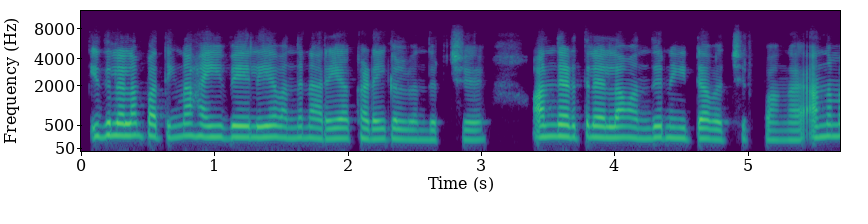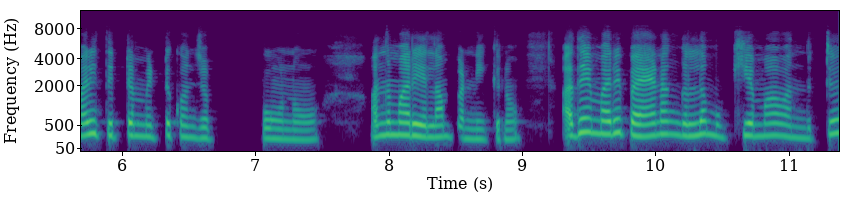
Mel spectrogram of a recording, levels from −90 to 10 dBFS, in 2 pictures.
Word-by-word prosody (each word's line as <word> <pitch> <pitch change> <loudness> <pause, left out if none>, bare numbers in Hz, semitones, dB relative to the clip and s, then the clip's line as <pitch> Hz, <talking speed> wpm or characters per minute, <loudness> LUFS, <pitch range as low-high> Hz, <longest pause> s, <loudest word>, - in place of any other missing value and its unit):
இதிலலாம் 275 0 +3
பாத்தீங்கன்னா 255 +1 0
ஹைவேலேயே 240 0 +2
வந்து 230 +1 -5
நெறையா 215 +1 0
கடைகள் 205 0 -1
வந்துருச்சு. 190 0 -6 0.5
அந்த 255 +1 +1
இடத்துலல்லாம் 235 -1 +1
வந்து 220 +3 -2
நீட்டா 215 -1 0
வச்சுருப்பாங்க. 190 0 -8 0.2
அந்தமாரி 260 +5 +1
திட்டமிட்டு 275 -2 -1
கொஞ்சம் 225 -3 -6 0.4
போணும். 195 -2 -4 0.5
அந்த 275 - +1
மாரியெல்லாம் 250 -3 +4
பண்ணிக்கணும். 200 -1 -7 0.4
அதேமாரி 325 -1 +4
பயணங்கள்ல 275 +1 +3
முக்கியமா 270 +2 -1
வந்துட்டு 230 +8 -3
240 Hz, 120 wpm, -23 LUFS, 210-270 Hz, 0.5 s, மாரியெல்லாம்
